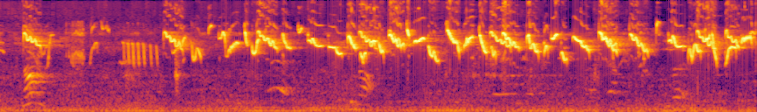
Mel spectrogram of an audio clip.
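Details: Lombok white-eye (kecial kuning) with a thick, full voice, kept for song contests: after a brief buzzy rattle, a fast run of high, sharp, down-slurred chirps and twitters, densely packed and continuous, in a quiet room.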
